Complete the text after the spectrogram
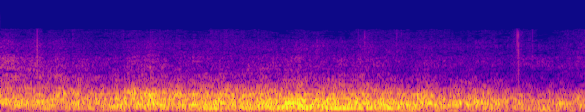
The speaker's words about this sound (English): Not with all this rain coming down. Yeah. Oh, it's really pouring now, isn't it?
